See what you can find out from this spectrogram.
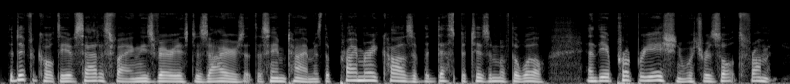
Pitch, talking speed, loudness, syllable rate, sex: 145 Hz, 210 wpm, -19 LUFS, 6.4 syllables/s, male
